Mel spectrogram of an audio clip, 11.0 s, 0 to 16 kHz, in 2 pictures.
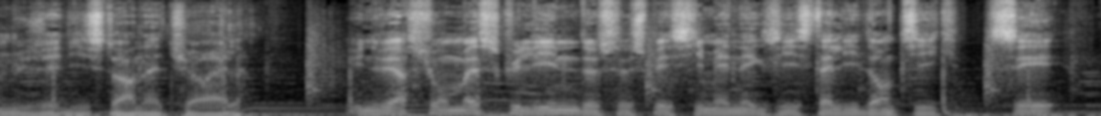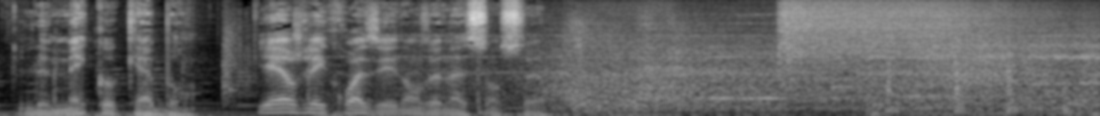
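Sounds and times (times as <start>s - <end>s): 
speech: 0.3s - 8.6s
metro train running with continuous rumble and hiss: 8.2s - 10.9s.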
